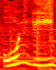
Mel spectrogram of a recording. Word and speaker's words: Ownly: Rapido's food delivery platform Only, which is spelled O-W-N-L-Y, has captured around 7% of Bengaluru's food delivery market in just 4 to 5 months of its citywide rollout.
